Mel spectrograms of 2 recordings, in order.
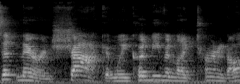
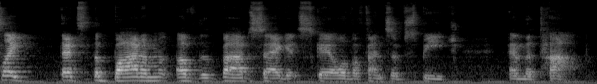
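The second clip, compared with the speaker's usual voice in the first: ordinary talk, nothing marked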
